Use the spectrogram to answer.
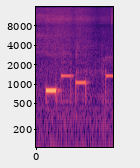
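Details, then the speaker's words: Oxivent Oxi 4 Plus transport ventilator in an emergency department staff training: short electronic tones stepping between pitches, an alarm triggered because no test lung is connected to the circuit, then silenced. "Balonumuz olmadığı için cihazımız birazdan alarm vermeye başlayacak."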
